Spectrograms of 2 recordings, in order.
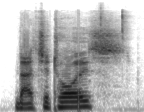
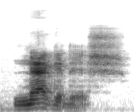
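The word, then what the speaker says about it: Natchitoches: at that one and figure out how to pronounce that one let's see it's French so we obviously have to be snoody yeah Nota toys not quite not toess close notah you're getting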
